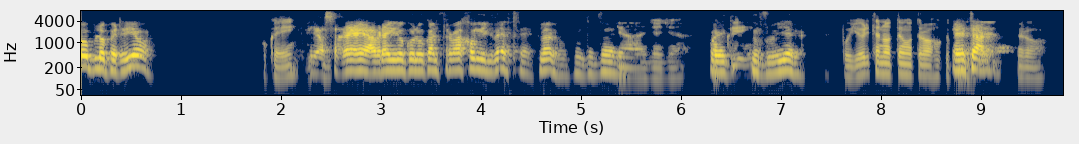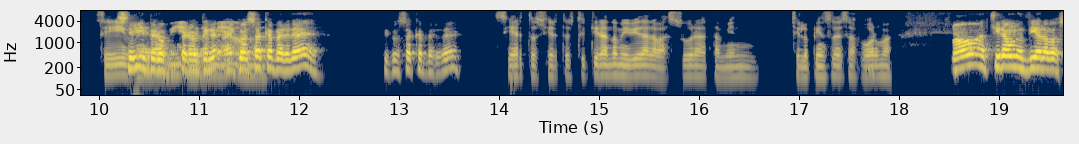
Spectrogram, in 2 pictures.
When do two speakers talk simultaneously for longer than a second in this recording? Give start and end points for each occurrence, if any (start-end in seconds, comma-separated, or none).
10.2-11.7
